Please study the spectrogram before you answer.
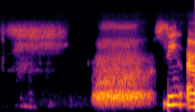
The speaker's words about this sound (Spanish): Respiremos, incluso si, quieren ejercicios de respiración cuando estemos afrontando un momento de crisis, respirar cinco veces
